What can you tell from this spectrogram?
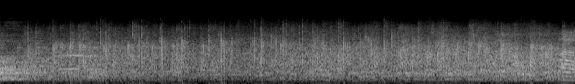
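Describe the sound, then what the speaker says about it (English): Audience applause honoring the coordinators of a beauty contest, a steady, dense wash of many hands clapping at an even level for the whole stretch, with no letup and no voices standing out. "why not give them a round of applause?"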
